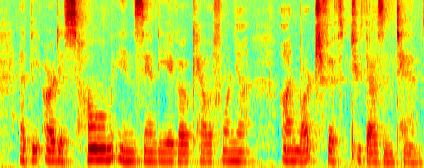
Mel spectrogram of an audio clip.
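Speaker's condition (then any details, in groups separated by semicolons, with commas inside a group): No condition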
